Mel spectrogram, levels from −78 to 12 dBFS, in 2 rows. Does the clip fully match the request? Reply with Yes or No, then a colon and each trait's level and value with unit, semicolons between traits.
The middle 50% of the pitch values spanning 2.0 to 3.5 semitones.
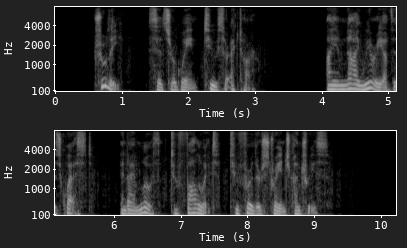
No: average, 4.6 semitones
